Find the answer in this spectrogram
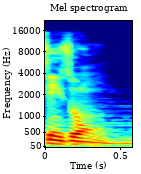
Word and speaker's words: Saison: Season được đọc là Saison theo tiếng Pháp, có nghĩa là mùa.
